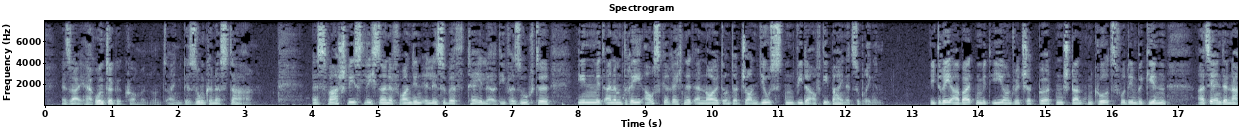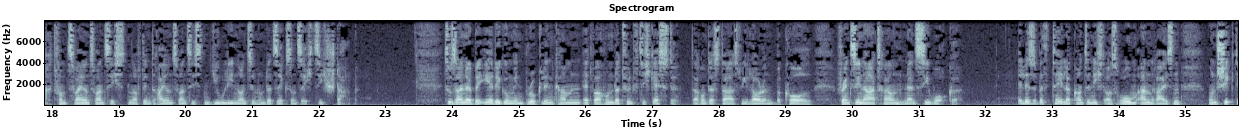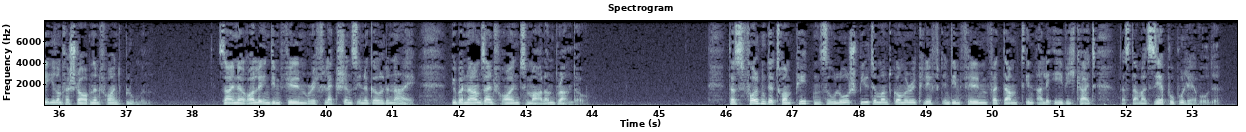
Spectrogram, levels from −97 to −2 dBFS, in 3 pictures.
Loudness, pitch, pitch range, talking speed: -20 LUFS, 120 Hz, 110-135 Hz, 135 wpm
